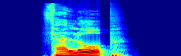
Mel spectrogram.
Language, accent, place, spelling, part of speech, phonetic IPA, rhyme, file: German, Germany, Berlin, verlob, verb, [fɛɐ̯ˈloːp], -oːp, De-verlob.ogg
- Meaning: 1. singular imperative of verloben 2. first-person singular present of verloben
